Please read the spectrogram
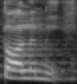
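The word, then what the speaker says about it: Ptolemy: किसने लिखा है, तो टॉलमी, यहाँ पर पी जो है ना वो साइलेंट है, तो किसने लिखा है, टॉलमी ने लिखा है, टॉलमीज एल्मेगेस्ट।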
